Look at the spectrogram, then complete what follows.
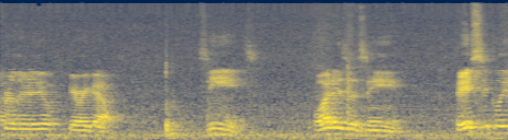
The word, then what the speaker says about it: zine: That's right, it's pronounced zine as in like a magazine.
